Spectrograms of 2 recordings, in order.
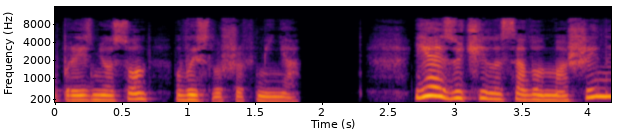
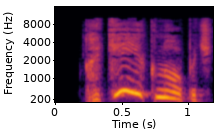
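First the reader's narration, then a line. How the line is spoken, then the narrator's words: Exclaimed. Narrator (Russian): воскликнула Люся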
